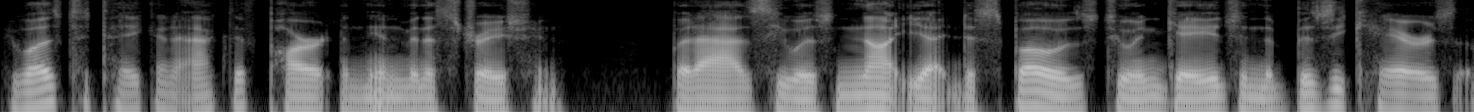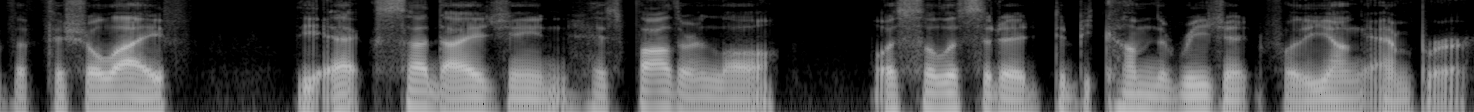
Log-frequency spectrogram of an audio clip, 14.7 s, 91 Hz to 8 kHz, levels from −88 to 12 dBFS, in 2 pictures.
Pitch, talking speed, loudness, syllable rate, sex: 85 Hz, 175 wpm, -22 LUFS, 5.1 syllables/s, male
